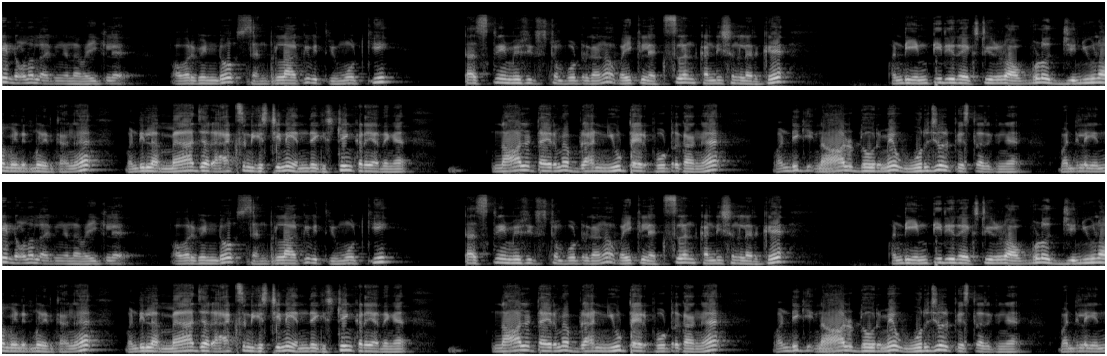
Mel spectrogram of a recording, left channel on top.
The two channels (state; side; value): identical; both; correlation 1.00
